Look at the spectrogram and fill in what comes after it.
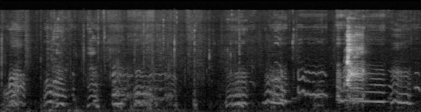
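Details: Three-week-old Dalmatian puppies whimpering and squealing in short, harmonic, wavering bursts, several in quick succession, ending in a louder, higher squeal.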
